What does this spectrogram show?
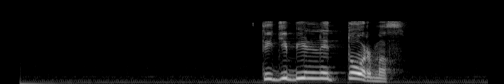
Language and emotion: Russian, angry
